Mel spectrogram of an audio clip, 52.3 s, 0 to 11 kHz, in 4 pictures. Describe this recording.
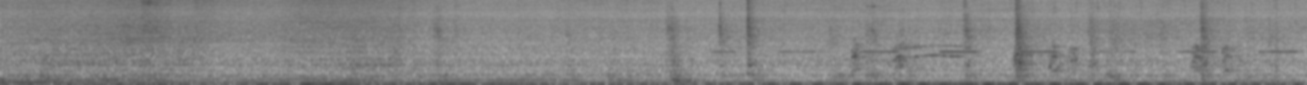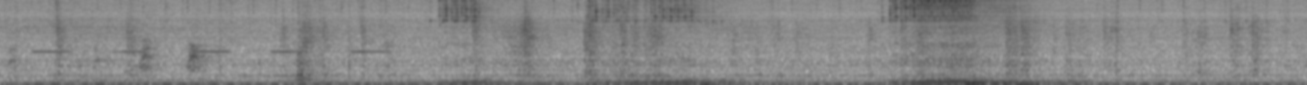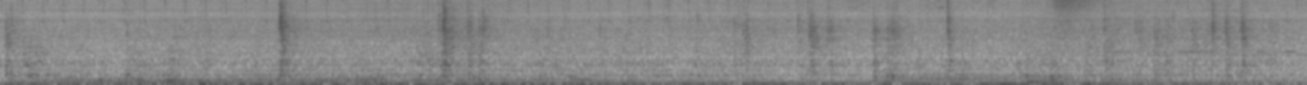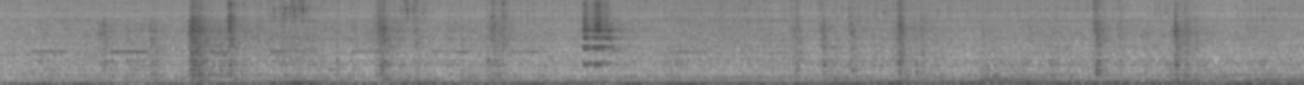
Recorded from the 5th floor of my apartment, in Barra, Salvador in Brazil. The seemingly never ending roadworks are in full swing in this World Cup 2014 host city. There are growing doubts that they will be finished in time. They say that all will be completed, but in the Brazilian way. With the paint still wet....The roadworks can be heard, as always, along with the omnipresent shore-break. The thunder is starting to roll in, as we are now in the rainy season. The ominous soundscape mirrors the growing unrest in the country, at this; "their" World Cup. Only 20 days to go.....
